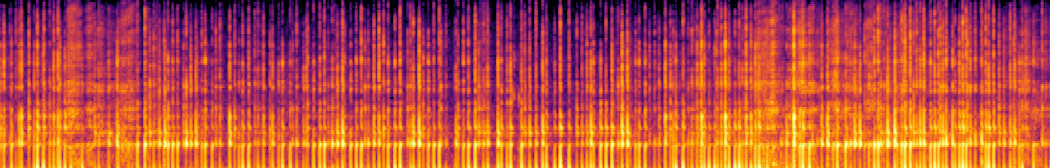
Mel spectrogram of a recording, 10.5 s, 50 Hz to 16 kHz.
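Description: Fingernails tap rapidly and scratch across the surface of a large, long, hollow brown cardboard paper roll tube held in both hands. The dense, dry clicks run without a break and carry a steady hollow resonance around 590 Hz, each tap dying away almost instantly.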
